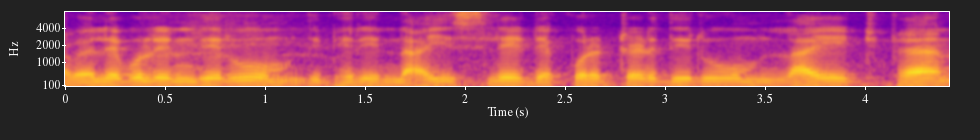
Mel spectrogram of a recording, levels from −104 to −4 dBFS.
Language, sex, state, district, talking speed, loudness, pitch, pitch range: English, male, Odisha, Malkangiri, 165 wpm, -17 LUFS, 125 Hz, 115-130 Hz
